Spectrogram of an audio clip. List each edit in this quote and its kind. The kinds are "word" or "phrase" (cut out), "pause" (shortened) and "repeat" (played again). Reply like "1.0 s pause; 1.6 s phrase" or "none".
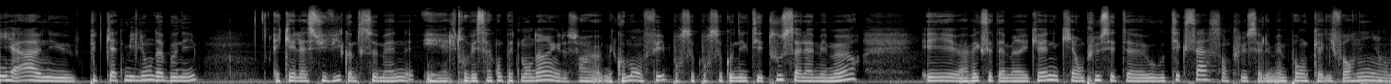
3.6 s phrase; 5.8 s word; 7.0 s repeat; 9.6 s word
